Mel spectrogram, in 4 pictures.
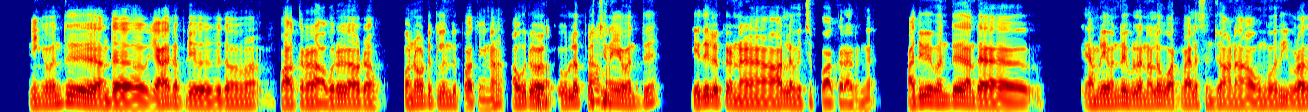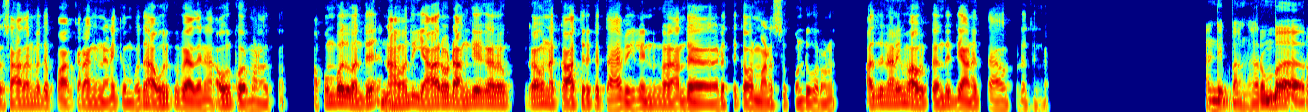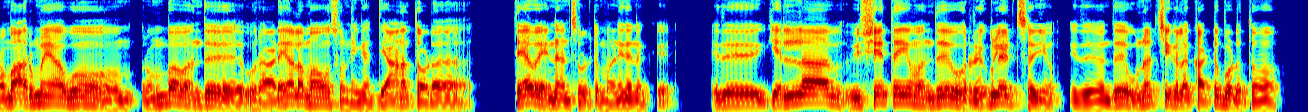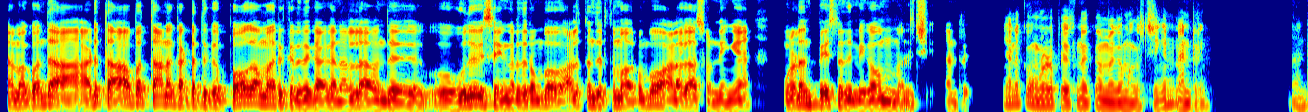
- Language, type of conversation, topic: Tamil, podcast, தியானம் மனஅழுத்தத்தை சமாளிக்க எப்படிப் உதவுகிறது?
- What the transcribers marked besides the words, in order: in English: "ரெகுலேட்"; inhale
